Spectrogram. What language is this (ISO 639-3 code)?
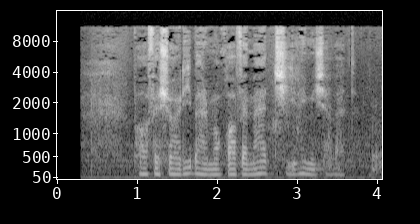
fas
